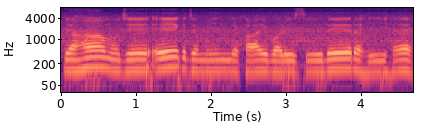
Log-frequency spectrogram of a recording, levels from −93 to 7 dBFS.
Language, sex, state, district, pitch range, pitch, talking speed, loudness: Hindi, male, Madhya Pradesh, Katni, 125-140 Hz, 130 Hz, 125 wpm, -16 LUFS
